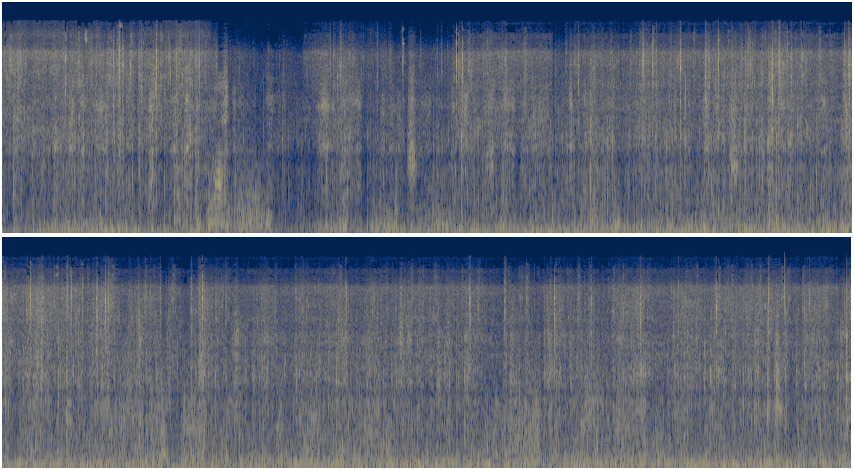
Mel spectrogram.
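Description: Wind rushes loudly past a fast-moving mountain bike.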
